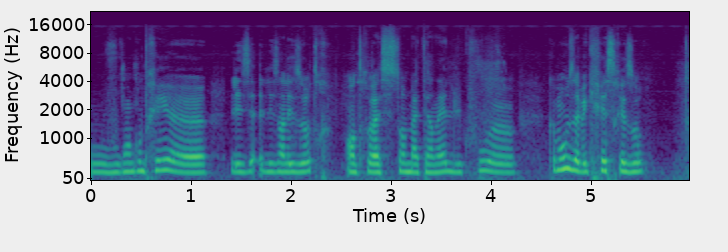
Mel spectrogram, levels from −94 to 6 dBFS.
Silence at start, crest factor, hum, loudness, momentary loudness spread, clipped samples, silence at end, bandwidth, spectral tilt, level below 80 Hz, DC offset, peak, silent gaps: 0 s; 18 dB; none; -28 LUFS; 9 LU; under 0.1%; 0 s; 15.5 kHz; -5.5 dB/octave; -54 dBFS; under 0.1%; -10 dBFS; none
